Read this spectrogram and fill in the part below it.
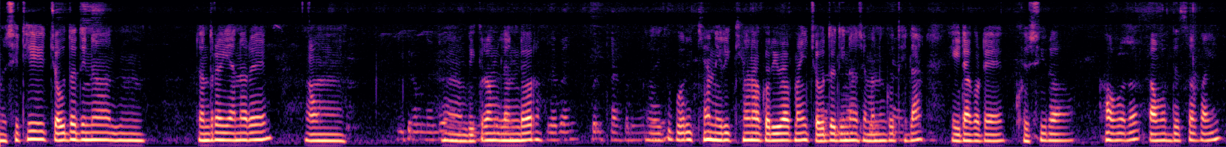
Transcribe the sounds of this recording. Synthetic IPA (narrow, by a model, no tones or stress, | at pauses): siʈʰit͡ʃɔwd̪ɔd̪inɔ | t͡ʃɔnd̪ɾɔjanɔɾe | ɦbikɾɔmlaɳɖɔɾ | ekipɔɾikʰːjaniɾikʰːjɔɽ̃ɔkɔɾibapaĩt͡ʃɔwd̪ɔd̪inɔsemanɔŋkut̪ʰila | ejʈaɡɔʈekʰusiɾɔ | kʰɔbɔɾɔabɔd̪esɔpaĩ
